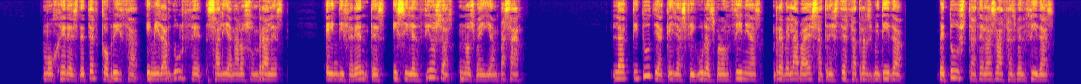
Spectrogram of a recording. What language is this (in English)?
Spanish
